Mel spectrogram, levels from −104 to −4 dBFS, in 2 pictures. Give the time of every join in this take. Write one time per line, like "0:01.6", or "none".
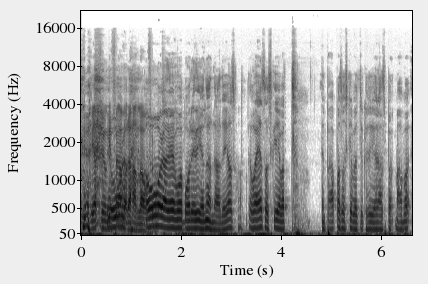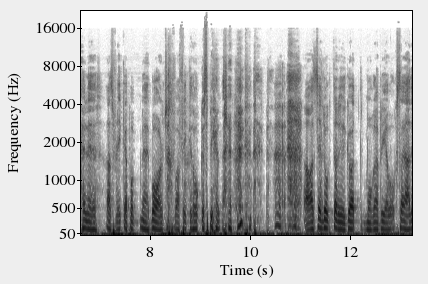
0:11.3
